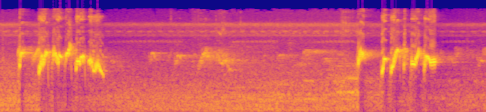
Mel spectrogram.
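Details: Red-whiskered bulbul used as a trapping decoy to lure wild birds: a rapid run of sharp, falling whistled notes, a soft gap with faint calls, then a second similar burst.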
